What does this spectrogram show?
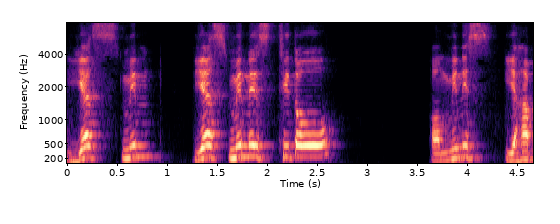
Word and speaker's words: यस्मिन: अगला पद है यस्मिनस्थितो यस्मिन स्थितो यहां पे यस पे हमको बल लगाना है यस्मिन यसिनस्थितो और मिन यहां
